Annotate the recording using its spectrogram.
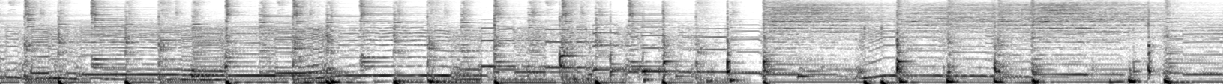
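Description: Live dangdut band playing an instrumental passage: drums keep a steady beat under electric guitar and a held, bending melody line.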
